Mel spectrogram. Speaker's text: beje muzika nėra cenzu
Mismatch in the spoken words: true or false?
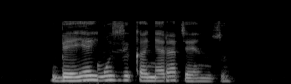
false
